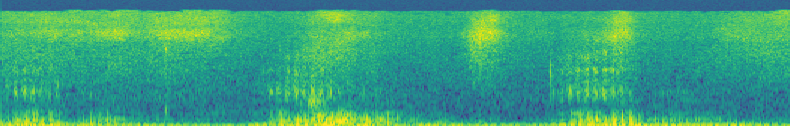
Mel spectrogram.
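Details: Low rumbling purr from Vasilisa, a Maine Coon, during a long-nail massage, rising in two slow swells across four seconds beneath soft scratching and brushing noises.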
